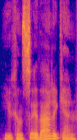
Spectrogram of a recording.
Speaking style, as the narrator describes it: Fumor muttered

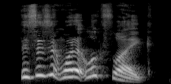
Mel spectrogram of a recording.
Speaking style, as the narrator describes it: the doctor blurts

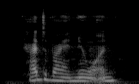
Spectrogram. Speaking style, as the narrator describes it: Michael mumbles

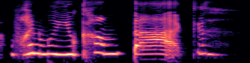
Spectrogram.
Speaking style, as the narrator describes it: sobbed, crying into his coat

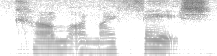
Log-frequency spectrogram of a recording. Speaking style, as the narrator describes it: Shepard repeated in a low tone

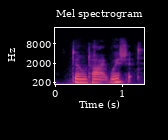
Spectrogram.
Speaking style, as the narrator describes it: said in a low voice, sounding as if he were speaking to himself

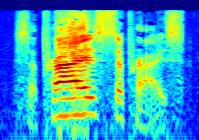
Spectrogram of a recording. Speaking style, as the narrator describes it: Radic said dryly in response

